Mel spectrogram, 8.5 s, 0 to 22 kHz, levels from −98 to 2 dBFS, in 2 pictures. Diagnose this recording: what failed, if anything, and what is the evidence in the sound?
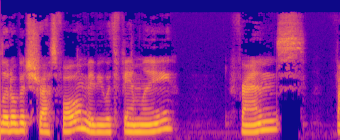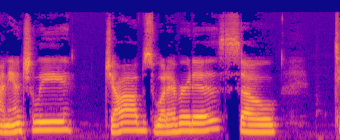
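A brief dropout cuts into the speech at 7.05 s, a hole of about 14 ms with edges smeared by the codec, after which the sound resumes exactly where it stopped. This is a gap at a join of encoded pieces, at the codec stage: two separately encoded segments were spliced without trimming, so the first segment's padded final frame and the second encoder's start-up delay of silence both remain, leaving a short break.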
